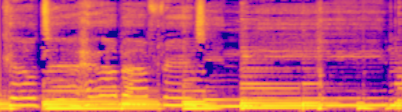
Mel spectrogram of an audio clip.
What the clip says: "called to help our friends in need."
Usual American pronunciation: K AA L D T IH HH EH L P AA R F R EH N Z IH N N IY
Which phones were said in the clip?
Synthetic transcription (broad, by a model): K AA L T IH HH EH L B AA F R EH N Z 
